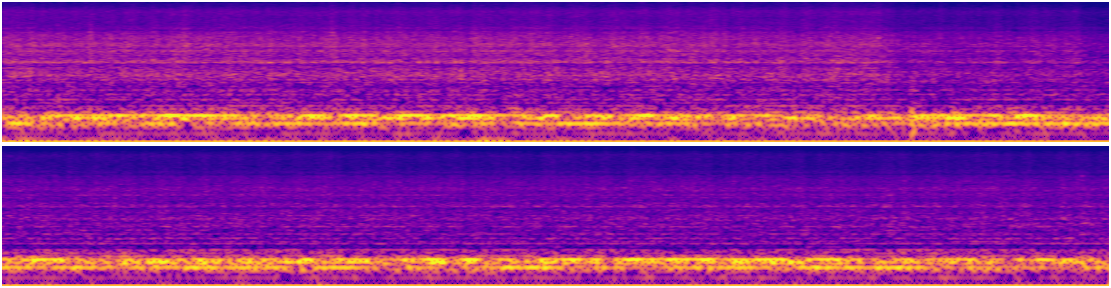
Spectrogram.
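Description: Steady, unchanging machine hum with a hiss, like a motor or pump running.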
